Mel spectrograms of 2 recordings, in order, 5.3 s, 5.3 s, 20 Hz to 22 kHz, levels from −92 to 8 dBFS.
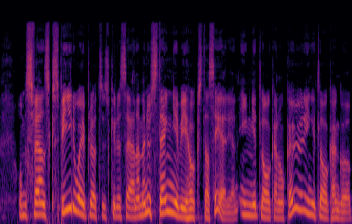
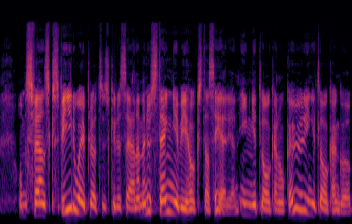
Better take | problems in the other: first | thin; very slightly; fading below 250 Hz

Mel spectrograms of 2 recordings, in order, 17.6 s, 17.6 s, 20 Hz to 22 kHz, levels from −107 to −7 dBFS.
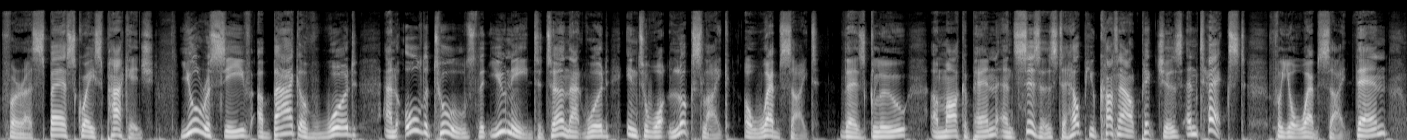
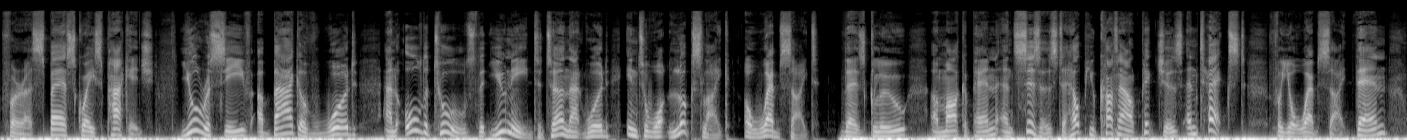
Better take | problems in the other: first | low rumble; faint; until 6.5 s and from 11 s on; 20 dB below the speech

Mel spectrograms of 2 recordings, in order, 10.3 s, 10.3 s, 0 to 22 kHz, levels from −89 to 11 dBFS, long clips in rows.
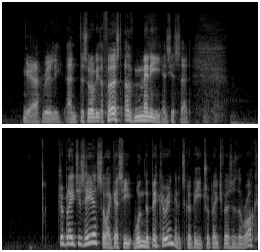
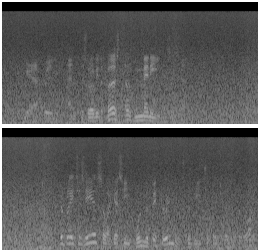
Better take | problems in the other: first | hiss; loud; throughout; 1 dB below the speech

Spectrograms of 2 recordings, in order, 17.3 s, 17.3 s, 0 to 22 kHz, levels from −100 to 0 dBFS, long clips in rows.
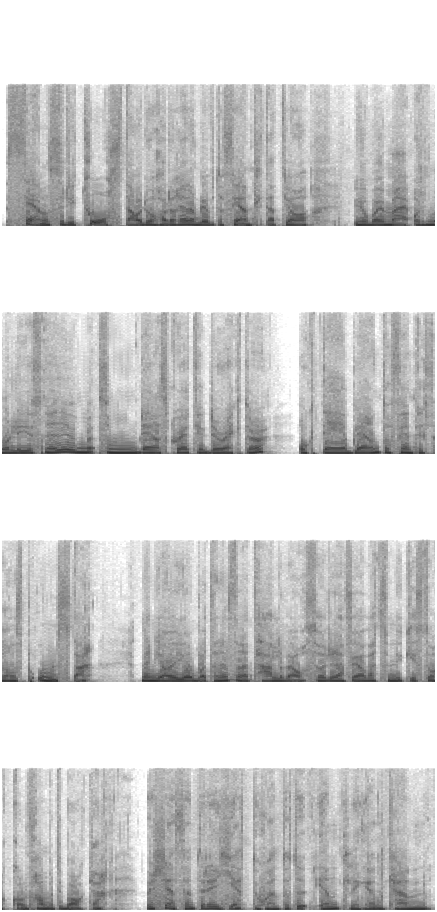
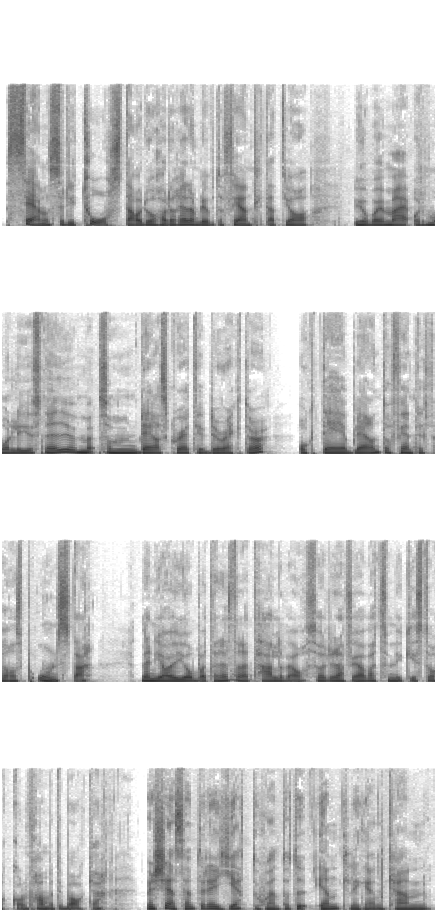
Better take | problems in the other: second | distortion; heavy; 5 dB below the speech

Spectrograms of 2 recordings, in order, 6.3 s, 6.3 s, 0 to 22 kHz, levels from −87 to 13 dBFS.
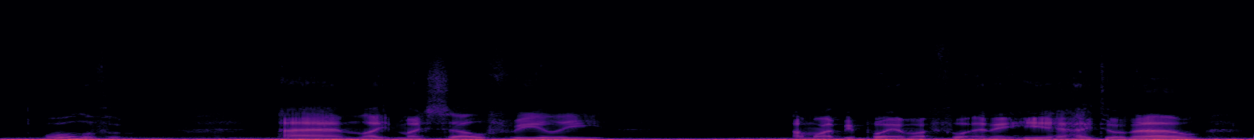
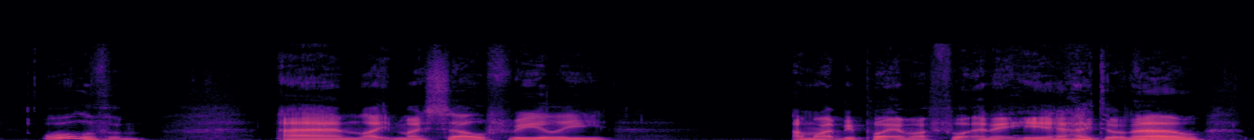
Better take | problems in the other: second | low rumble; loud; throughout; 4 dB below the speech

